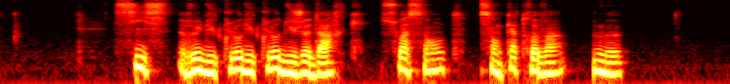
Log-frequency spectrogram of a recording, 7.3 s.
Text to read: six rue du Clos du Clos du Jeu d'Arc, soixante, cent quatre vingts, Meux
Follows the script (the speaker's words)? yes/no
yes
